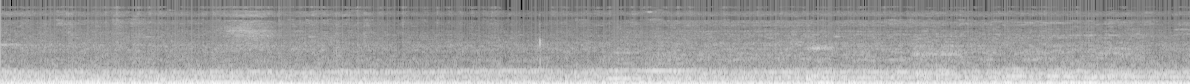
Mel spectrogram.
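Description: A bus engine drones low and steady while the bus drives along.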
